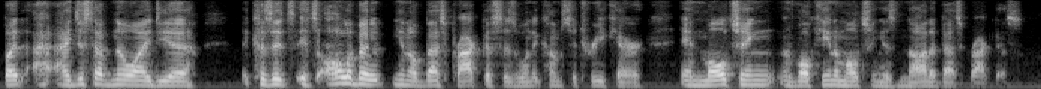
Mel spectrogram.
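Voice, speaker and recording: A man from Canada explaining tree care in a casual chat, relaxed and full of fillers and restarts, with playful comparisons. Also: a little high, normal speed, vocal fry, breathy edge, no echo. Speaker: tree care expert guest.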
